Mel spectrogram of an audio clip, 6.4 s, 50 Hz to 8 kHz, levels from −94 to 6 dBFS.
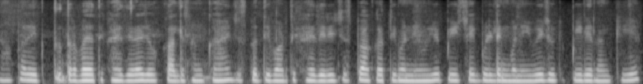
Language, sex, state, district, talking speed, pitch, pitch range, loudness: Hindi, female, Rajasthan, Nagaur, 345 wpm, 195 Hz, 190-200 Hz, -17 LUFS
